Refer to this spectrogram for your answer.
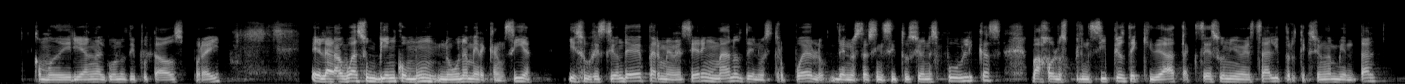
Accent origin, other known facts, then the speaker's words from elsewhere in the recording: Costa Rica; Como costarricense sé que mi tierra es bastante bendecida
